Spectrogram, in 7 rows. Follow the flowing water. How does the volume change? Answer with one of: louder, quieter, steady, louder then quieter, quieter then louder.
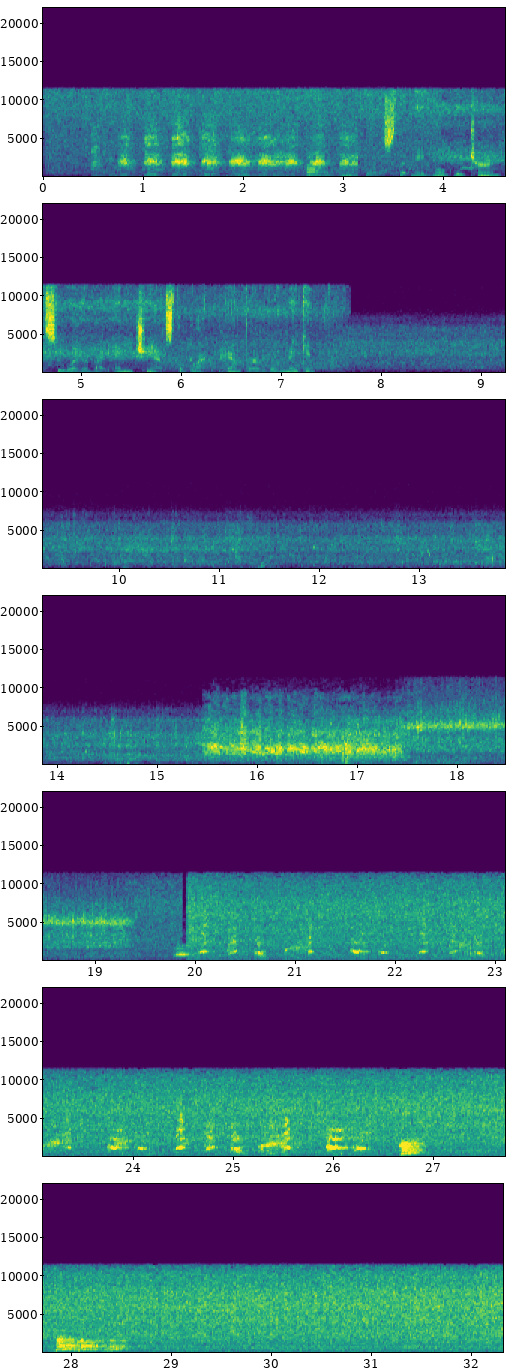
louder.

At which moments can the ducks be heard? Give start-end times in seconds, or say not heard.
0.5-3.1, 15.4-17.4, 22.6-24.6.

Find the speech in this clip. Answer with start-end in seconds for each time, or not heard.
2.6-7.3.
